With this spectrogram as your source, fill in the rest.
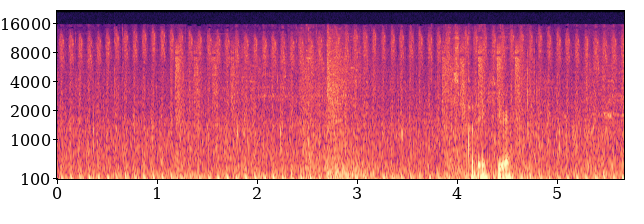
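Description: A helicopter in GTA 5 Online gives off a steady, fast rotor chop throughout, with a few bursts of gunfire-like cracks near the end and a brief voice over it.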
